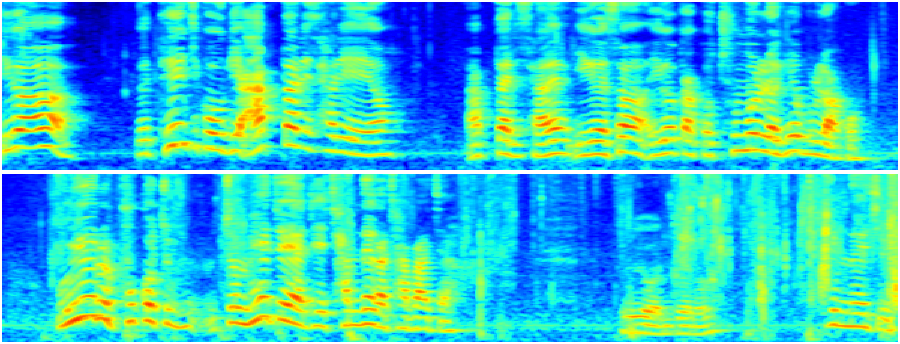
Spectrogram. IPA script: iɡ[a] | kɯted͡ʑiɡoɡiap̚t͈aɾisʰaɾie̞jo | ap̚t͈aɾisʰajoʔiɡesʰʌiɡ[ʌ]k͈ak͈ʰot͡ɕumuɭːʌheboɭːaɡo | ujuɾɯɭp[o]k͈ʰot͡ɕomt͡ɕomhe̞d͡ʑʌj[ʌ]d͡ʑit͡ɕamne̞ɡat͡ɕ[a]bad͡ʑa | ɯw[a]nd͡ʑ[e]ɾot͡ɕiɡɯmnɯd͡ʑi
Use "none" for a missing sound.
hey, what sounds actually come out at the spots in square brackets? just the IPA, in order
ʌ, ʌ, u, a, a, ʌ, e

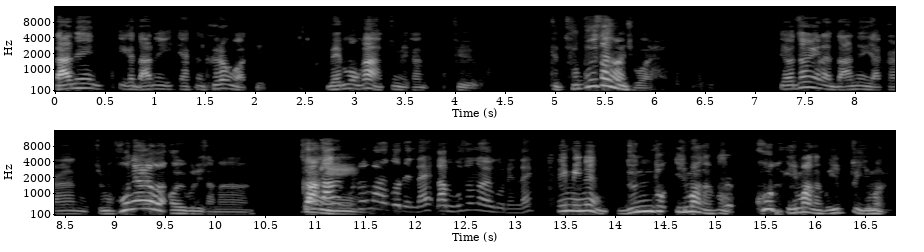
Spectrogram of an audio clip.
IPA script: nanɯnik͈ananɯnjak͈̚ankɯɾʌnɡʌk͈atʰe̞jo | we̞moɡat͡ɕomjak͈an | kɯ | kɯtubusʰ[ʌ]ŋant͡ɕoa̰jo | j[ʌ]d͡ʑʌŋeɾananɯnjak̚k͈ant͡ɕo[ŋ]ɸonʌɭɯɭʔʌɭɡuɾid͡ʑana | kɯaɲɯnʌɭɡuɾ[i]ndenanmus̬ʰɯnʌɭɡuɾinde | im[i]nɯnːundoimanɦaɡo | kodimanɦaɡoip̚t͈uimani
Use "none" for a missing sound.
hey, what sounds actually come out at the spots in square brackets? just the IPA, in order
a, ʌ, m, i, i

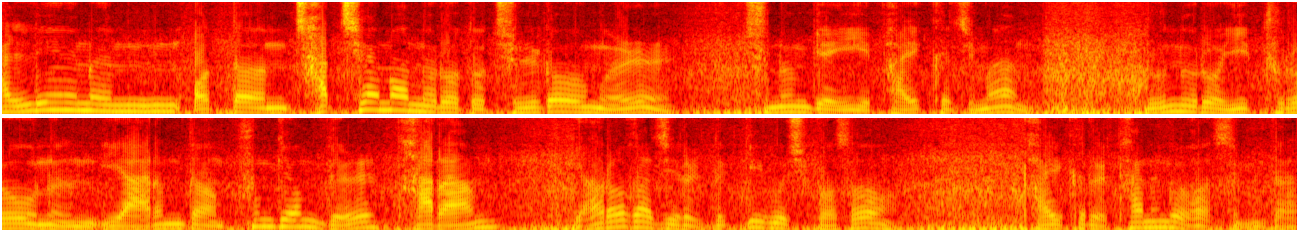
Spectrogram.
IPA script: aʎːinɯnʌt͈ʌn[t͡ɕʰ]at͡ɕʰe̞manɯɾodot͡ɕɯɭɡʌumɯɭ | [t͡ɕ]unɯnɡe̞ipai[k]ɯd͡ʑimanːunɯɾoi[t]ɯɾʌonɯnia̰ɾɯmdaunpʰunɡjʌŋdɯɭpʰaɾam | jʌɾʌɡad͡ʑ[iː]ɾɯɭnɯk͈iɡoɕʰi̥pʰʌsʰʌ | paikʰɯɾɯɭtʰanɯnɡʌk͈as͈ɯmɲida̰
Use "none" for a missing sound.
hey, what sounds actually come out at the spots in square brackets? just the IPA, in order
t͡ɕ, t͡ɕ, kʰ, t, i

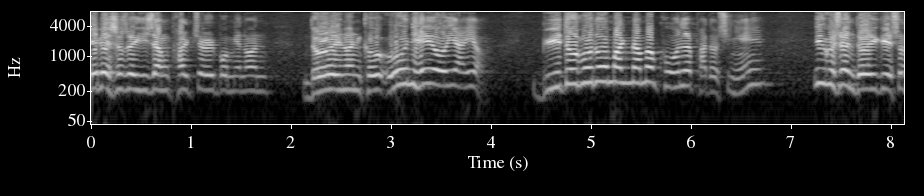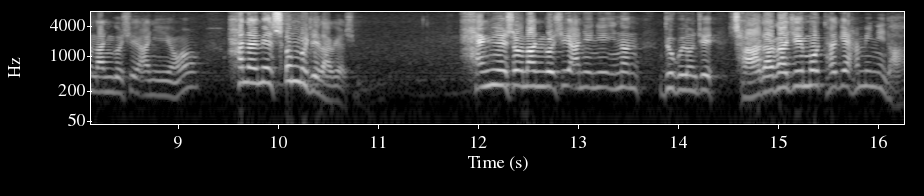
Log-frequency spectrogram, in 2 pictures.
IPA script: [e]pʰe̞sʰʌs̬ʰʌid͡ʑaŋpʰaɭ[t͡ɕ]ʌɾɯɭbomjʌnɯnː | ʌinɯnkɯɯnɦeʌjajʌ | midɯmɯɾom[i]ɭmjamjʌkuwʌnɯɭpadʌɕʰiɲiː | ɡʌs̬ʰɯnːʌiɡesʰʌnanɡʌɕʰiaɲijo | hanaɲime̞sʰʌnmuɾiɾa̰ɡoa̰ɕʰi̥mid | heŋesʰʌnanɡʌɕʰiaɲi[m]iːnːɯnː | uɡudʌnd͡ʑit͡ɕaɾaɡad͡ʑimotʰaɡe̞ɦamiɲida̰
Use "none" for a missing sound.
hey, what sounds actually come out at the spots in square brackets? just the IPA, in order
e, t͡ɕ, a, ɲ

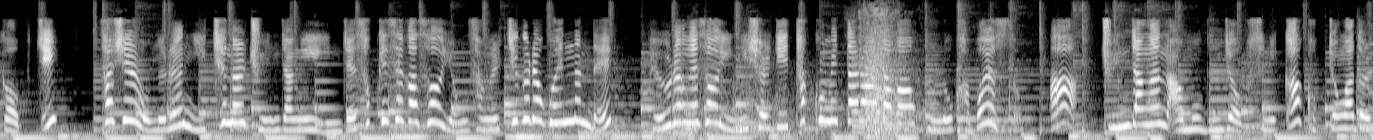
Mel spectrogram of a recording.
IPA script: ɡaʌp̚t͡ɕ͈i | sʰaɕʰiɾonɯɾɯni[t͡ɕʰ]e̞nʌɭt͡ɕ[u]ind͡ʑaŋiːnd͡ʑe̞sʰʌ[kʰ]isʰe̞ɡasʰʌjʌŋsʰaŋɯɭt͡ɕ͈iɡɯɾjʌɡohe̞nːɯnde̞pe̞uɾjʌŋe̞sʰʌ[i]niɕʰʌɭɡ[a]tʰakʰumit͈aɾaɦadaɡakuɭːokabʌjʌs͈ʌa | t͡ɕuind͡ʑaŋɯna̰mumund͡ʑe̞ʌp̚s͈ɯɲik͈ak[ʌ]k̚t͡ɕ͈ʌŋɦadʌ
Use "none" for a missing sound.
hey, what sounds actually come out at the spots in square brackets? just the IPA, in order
t͡ɕʰ, u, kʰ, i, i, ʌ

